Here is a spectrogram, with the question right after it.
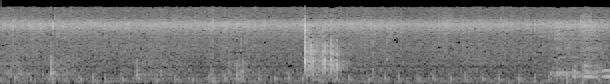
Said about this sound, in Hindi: इधर आलू फ्राई हो गया है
